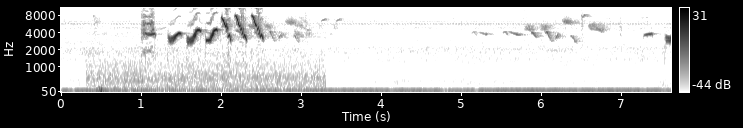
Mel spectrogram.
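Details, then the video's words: A female Double-collared seedeater's call in the bush: a loud, fast string of rising chirps, followed by softer, distant chirps and a final note. "Coleiro tuitui no mato com PIADO de FÊMEA fougoza"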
